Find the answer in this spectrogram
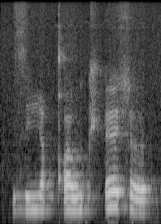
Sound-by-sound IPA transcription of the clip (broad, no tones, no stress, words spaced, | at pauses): zi qʼut͡ʃʼɛɬə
